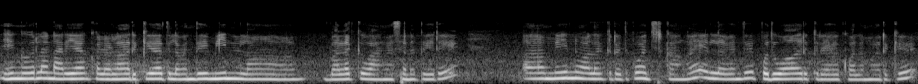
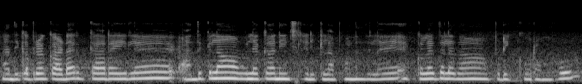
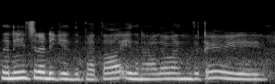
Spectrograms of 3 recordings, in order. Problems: constant background noise, continuous background conversations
